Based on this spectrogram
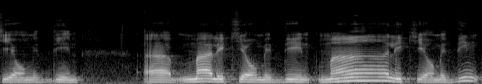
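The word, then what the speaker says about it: مَالِكِ: عالمین خب الحمد لله رب العالمین الرحمن الرحیم ملک یوم الدین مالک یوم الدین مالک یوم الدین خدشه هارون جان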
